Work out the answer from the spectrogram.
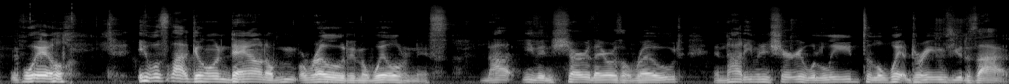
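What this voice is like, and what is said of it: Cartoonish put-on Texan accent. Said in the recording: “I have to read this in a Texan accent ... make the accent a cartoon”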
